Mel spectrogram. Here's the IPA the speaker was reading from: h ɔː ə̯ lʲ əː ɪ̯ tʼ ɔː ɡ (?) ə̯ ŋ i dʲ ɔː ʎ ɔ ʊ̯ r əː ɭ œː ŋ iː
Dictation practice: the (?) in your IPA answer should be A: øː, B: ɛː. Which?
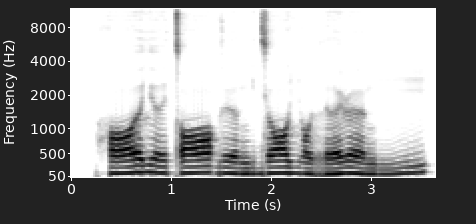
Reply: A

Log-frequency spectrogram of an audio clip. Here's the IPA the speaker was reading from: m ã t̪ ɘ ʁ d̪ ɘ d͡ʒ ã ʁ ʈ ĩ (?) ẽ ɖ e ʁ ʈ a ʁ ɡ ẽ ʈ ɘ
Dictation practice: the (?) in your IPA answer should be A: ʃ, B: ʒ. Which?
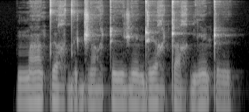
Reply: B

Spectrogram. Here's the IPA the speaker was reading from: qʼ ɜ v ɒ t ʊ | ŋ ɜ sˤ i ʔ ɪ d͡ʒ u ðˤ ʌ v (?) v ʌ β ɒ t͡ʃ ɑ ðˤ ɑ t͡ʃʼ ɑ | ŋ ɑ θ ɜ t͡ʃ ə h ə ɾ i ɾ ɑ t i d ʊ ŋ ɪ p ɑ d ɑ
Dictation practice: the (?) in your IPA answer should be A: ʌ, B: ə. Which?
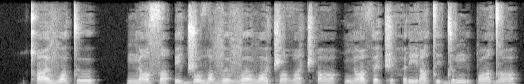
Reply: B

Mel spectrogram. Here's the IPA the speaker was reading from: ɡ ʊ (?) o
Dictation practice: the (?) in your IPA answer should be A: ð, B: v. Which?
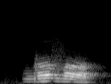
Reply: B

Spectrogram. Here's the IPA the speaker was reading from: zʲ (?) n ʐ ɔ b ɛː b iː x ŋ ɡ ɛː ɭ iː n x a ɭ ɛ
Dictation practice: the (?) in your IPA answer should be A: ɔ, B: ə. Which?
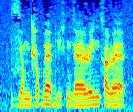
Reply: A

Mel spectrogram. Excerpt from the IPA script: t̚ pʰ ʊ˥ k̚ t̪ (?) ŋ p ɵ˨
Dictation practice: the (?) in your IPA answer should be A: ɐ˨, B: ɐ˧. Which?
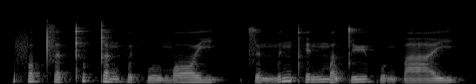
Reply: B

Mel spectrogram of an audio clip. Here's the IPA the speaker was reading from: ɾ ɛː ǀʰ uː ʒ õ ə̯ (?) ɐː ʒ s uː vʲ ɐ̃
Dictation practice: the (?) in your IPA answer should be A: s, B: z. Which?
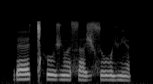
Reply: A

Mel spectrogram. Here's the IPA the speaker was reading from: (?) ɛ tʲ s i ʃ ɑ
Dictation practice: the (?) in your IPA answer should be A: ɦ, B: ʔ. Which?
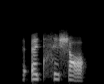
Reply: B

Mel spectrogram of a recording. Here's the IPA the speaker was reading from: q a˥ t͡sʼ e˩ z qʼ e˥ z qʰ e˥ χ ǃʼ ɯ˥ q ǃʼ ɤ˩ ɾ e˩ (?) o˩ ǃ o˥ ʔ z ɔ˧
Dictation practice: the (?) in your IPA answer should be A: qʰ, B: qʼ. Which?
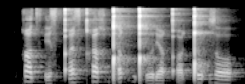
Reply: B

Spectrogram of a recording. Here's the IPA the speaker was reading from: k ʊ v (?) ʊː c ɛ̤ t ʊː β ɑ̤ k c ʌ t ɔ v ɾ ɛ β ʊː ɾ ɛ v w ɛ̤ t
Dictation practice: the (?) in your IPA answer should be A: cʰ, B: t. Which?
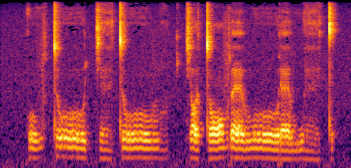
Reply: B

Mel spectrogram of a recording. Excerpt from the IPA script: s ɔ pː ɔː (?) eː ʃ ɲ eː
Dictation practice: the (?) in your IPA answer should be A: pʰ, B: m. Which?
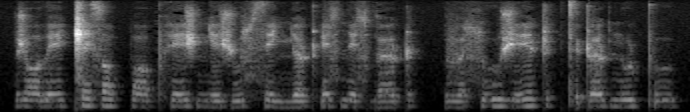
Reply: A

